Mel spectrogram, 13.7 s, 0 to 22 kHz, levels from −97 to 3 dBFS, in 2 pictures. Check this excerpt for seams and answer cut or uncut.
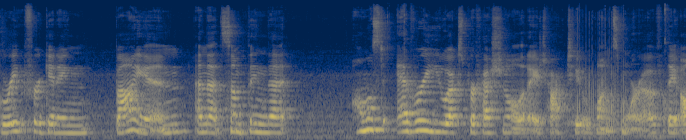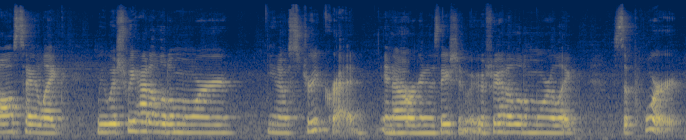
cut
